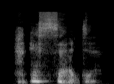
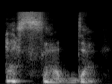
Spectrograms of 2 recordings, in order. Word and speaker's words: chesed: It is chesed. Chesed. It starts with an H, but actually it's pronounced sort of gutturally from the back of your throat, as though you're clearing your throat.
